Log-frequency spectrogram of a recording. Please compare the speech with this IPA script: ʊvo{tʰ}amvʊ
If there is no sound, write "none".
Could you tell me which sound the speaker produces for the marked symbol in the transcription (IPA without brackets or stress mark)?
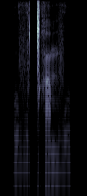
ǀʰ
